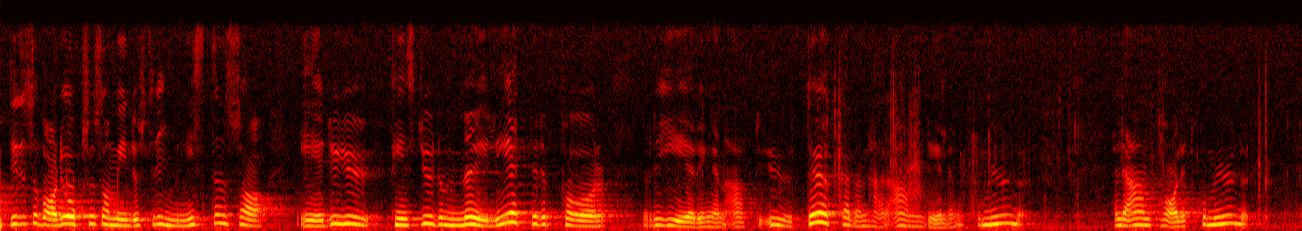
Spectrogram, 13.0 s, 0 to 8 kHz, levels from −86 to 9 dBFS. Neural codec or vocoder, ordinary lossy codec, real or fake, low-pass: none; none; real; 7.2 kHz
